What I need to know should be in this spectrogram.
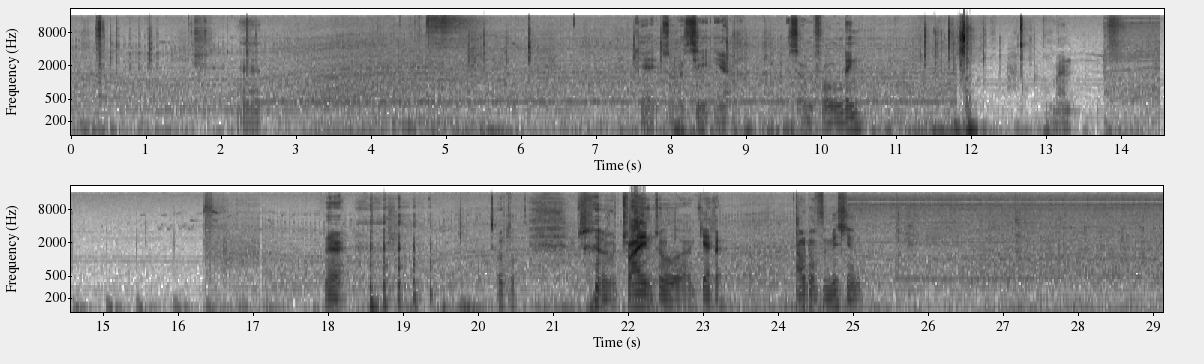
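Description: A diesel tractor engine drones.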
